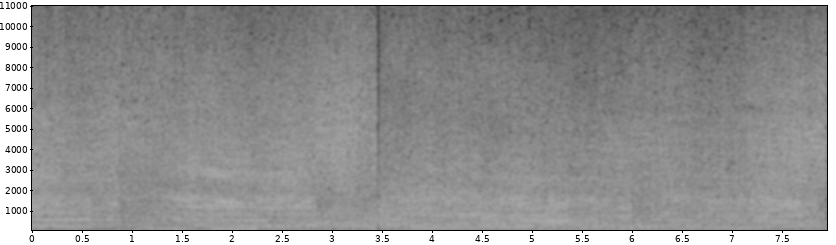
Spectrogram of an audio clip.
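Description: A 1956 Maserati 450S roars off at a race start on the Interlagos vintage track, its loud, steady engine drone filling the whole stretch among other racing cars, with no voices.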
